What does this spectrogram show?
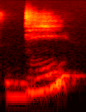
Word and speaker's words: die: Die, it's a long E.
